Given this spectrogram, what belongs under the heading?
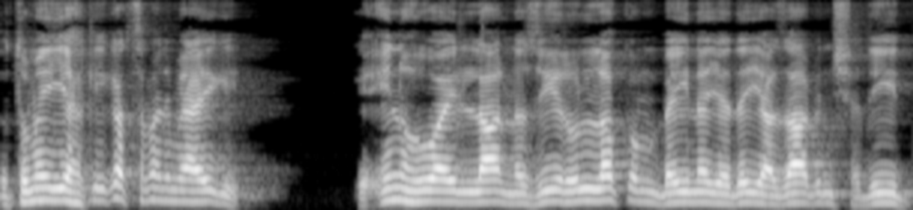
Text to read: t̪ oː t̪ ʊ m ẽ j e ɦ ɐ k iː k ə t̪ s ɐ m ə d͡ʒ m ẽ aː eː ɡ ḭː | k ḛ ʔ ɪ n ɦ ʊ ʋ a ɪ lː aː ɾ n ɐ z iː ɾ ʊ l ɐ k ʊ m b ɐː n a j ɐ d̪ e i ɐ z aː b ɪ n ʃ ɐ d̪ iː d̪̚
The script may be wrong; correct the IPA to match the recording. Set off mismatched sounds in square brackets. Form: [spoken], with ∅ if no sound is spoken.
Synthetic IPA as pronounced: t̪ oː t̪ ʊ m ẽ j e ɦ ɐ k iː k ə t̪ s ɐ m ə d͡ʒ m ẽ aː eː ɡ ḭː | k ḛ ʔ ɪ n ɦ ʊ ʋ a ɪ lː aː [∅] n ɐ z iː ɾ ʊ l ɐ k ʊ m b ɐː n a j ɐ d̪ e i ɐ z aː b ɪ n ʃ ɐ d̪ iː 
